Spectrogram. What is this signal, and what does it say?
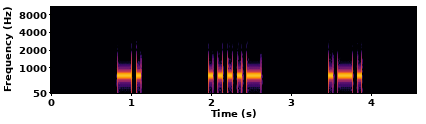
Morse code, heard as a keyed tone, about 20 wpm, spaced as for 8 wpm, 700 Hz. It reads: N4R
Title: 053 Lesson 10e - Letter r - Three Characters 20wpm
